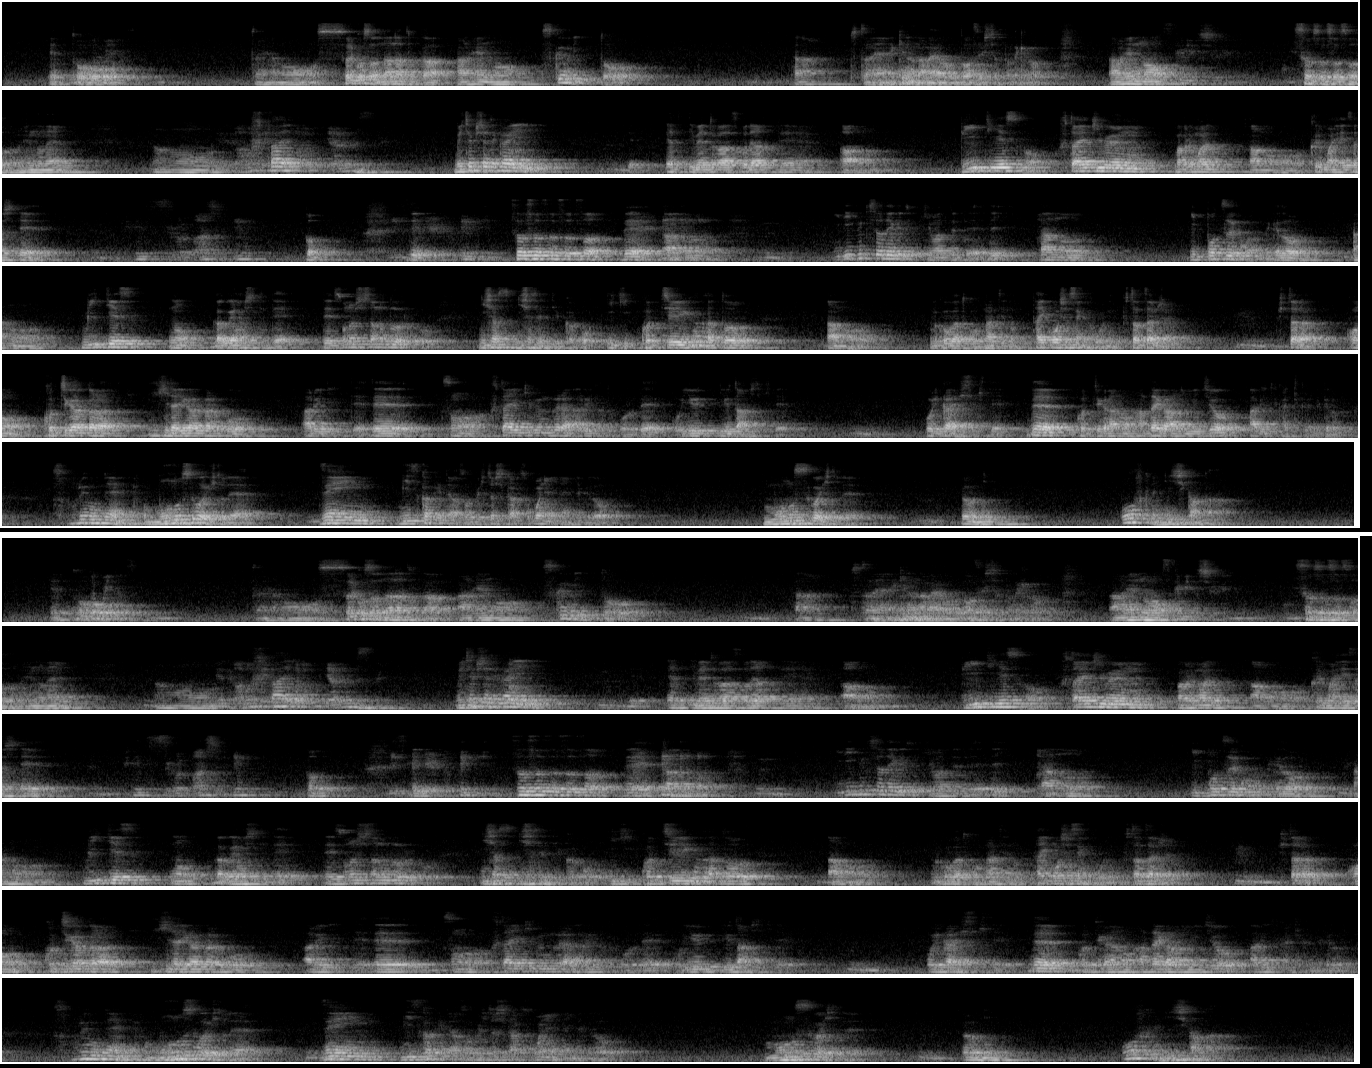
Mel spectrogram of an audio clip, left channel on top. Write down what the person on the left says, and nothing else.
えっと、
えっとね、あの、それこそナナとか、あの辺のスクンビット
かな。ちょっとね、駅の名前をど忘れしちゃったんだけど、あの辺の、
そうそうそうそう、あの辺のね、
あの、
二重、うんめちゃくちゃでかい
や、やつイベントがあそこであって、あの、
BTS の2駅分、
丸々、
あの、車閉鎖して、
そ
う。で、そうそうそうそうそう。で、
あの、
入り口と出口が決まってて、で、
あの、一方通行なんだけど、
あの、BTS のが上走ってて、
で、その下の道路、
こう、2車線、二車線っていうか、こう、行き、こっち側と、
あの、向こう側と、こう、なんていうの、対向車線がこう、2つあるじゃん。
そしたら、この、こっち側から、左側からこう、歩いていって、で、
その2駅分ぐらい歩いたところで、こう U、
U ターンしてきて、
折り返してきて、で、
こっち側の、反対側の道を歩いて帰ってくるんだけども、それをね、やっぱものすごい人で、
全員水かけて遊ぶ人しかそこにはいないんだけど、ものすごい人で、
でもに往復ね、2時間かな、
